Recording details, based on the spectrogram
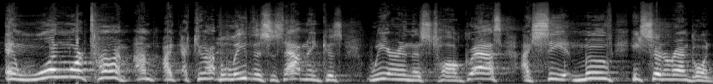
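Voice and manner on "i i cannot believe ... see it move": ordinary delivery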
